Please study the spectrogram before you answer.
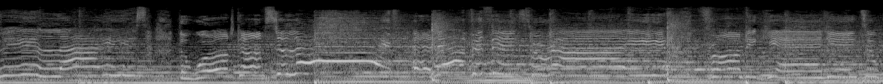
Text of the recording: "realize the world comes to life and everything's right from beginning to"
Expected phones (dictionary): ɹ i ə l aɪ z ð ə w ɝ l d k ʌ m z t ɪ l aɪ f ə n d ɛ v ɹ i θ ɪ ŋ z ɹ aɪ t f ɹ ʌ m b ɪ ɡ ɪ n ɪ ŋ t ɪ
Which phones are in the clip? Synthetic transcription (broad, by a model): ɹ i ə l aɪ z ð ə w ɝ l d k ʌ m z t ɪ l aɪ ə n ɛ v ɹ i θ ɪ ŋ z ɹ aɪ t f ɹ ʌ m b ɪ ɡ ɪ n ɪ ŋ t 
